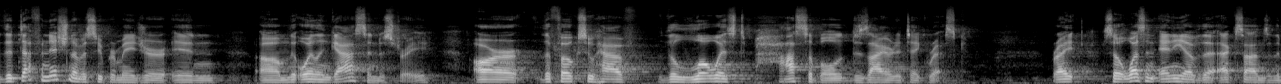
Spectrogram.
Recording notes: Live at MIT. This past week, we recorded a live show at the MIT Energy Conference.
